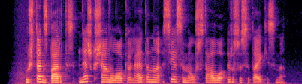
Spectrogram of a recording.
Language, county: Lithuanian, Kaunas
